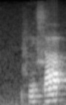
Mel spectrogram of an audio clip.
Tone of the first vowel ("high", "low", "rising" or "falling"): low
